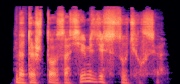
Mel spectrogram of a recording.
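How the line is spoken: Unrestrained outburst. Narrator (Russian): Не сдержался Константин

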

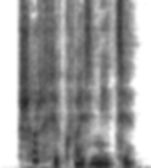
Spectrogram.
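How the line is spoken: Deflated whisper. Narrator (Russian): произнесла шепотом, растеряв большую часть своего запала

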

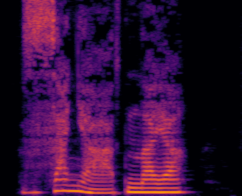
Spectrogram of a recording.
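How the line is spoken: Quiet hiss. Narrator (Russian): Тихо прошипела Куракава

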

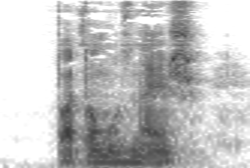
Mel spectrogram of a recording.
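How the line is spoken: Flippant, dismissive. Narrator (Russian): легкомысленно отмахнулся Гвори

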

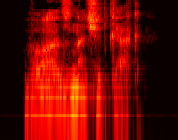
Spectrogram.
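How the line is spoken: Thoughtful. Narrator (Russian): задумчиво отозвался тот

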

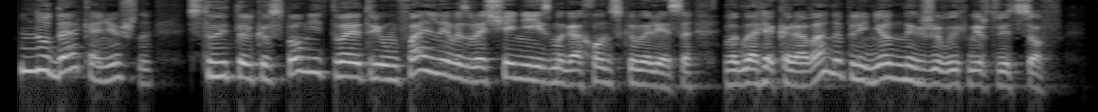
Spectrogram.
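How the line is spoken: Laughing. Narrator (Russian): рассмеялся Кофа

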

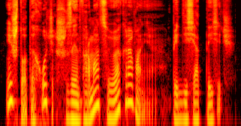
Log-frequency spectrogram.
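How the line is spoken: Calm speech. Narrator (Russian): также спокойно произнес Люд

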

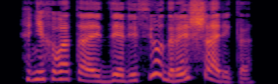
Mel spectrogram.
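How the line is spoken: Laughing. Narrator (Russian): засмеялась Ирка

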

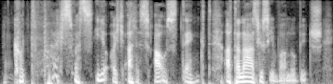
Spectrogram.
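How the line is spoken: Giggling. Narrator (German): kicherte Tschivria

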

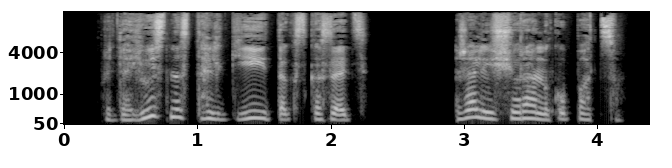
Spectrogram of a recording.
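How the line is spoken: Sighing. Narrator (Russian): вздохнула я

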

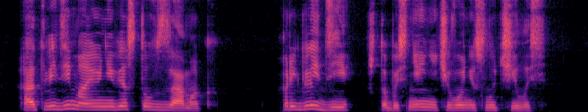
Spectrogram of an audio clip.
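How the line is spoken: Curt, clipped. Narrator (Russian): отрывисто проговорил принц

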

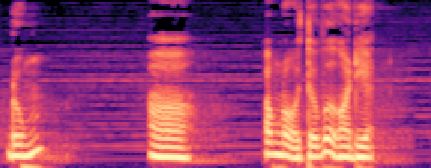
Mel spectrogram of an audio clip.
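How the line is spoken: Trembling voice. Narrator (Vietnamese): My trả lời với chất giọng run run

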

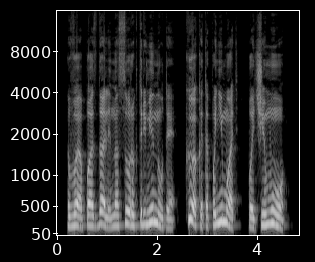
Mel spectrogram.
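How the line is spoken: Roaring. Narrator (Russian): Семен упреждающе взревел

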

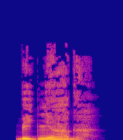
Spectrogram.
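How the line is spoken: Sighing. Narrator (Russian): вздохнула Деви Айо

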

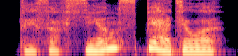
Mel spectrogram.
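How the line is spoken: Hissed. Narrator (Russian): прошипела Неста

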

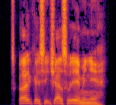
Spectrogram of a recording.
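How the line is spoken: Hoarse sleepy question. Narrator (Russian): Хриплым после сна голосом спросил я

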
